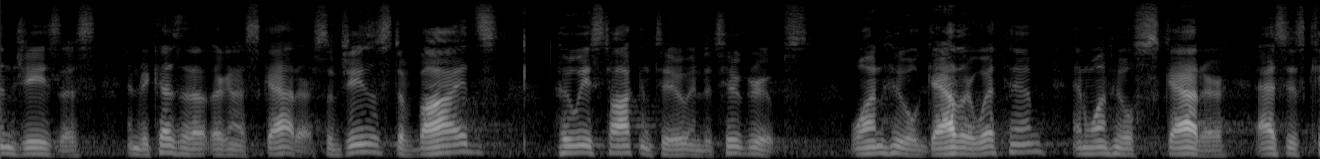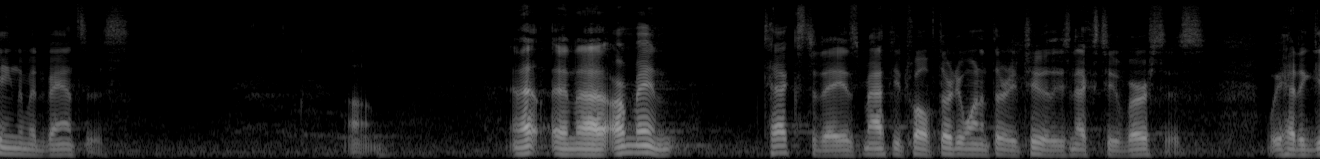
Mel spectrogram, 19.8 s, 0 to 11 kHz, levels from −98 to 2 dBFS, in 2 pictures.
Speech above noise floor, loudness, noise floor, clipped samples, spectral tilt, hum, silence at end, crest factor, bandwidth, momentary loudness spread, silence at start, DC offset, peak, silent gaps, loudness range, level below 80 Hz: 34 dB; -46 LUFS; -80 dBFS; under 0.1%; -6 dB/octave; none; 0 s; 24 dB; 10 kHz; 19 LU; 0 s; under 0.1%; -24 dBFS; none; 9 LU; under -90 dBFS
